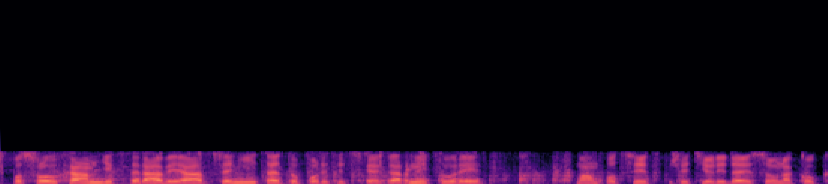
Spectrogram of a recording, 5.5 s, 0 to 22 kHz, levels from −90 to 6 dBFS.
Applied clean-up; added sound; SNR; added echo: neural mask model RNNoise.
